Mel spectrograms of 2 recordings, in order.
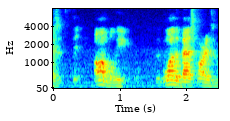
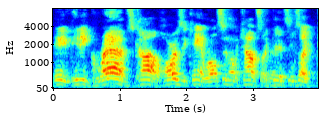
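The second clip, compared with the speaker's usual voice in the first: ordinary talk, nothing marked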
